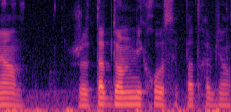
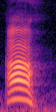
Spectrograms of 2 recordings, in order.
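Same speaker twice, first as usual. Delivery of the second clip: loud startled scream; scared horror game streamer; 7 semitones higher, 14 dB louder than usual. Real, not acted. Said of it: "Il m'a fait peur".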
